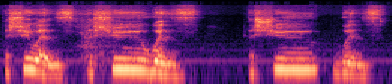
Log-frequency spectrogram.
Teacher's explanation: So for example, the shoe is, we've got E as a vowel, I as a vowel. But when we say those two words together, it sounds quite different. It sounds like the shoe is, and it sounds like we're adding a W.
